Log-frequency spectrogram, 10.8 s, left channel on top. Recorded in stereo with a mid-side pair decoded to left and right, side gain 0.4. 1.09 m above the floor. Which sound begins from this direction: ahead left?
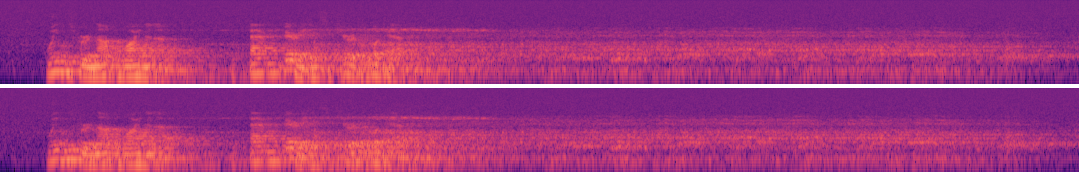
A man speaking, at 0.5 s.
